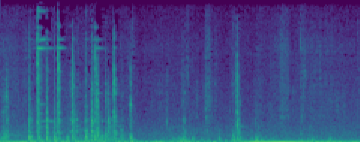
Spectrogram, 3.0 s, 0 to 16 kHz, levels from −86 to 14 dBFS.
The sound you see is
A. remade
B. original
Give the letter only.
B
